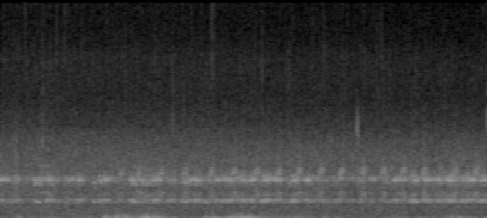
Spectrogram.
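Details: Countryside frogs in summer calling as a continuous pulsed chorus in two bands, with soft low rumbling thuds around the first and second seconds beneath the steady croaking.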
